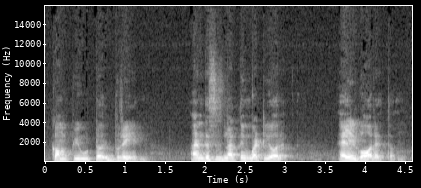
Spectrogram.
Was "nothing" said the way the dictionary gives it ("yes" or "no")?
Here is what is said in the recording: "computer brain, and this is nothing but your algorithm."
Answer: no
